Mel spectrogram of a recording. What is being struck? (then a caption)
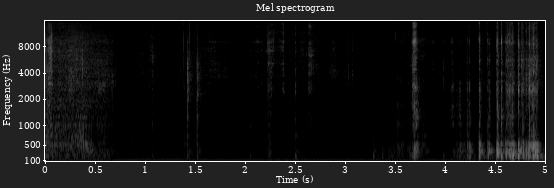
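Solid sidewalk chalk stick. A metal palette knife scrapes and carves a solid pink popsicle-shaped sidewalk chalk, scattering crumbs. Quiet, scattered dry scratches and clicks give way to a denser, louder burst of gritty crumbling scraping at the end.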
